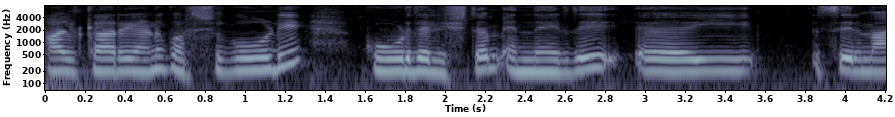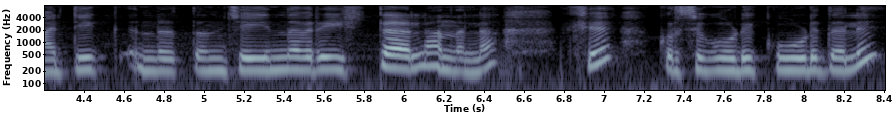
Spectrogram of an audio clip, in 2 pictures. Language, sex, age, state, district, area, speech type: Malayalam, female, 18-30, Kerala, Kannur, rural, spontaneous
